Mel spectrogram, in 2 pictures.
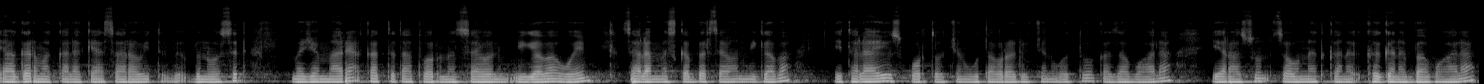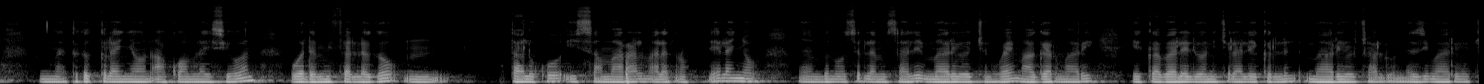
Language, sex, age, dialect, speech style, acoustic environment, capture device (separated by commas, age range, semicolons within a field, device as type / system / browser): Amharic, male, 25-34, Ethiopia - Gojjam, excited; happy, silence, mobile / Linux / Chrome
